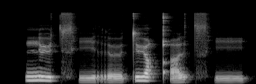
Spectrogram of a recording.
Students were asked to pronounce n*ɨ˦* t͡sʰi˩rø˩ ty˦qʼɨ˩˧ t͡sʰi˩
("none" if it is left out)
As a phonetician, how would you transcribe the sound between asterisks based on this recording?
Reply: y˦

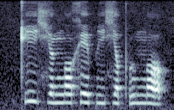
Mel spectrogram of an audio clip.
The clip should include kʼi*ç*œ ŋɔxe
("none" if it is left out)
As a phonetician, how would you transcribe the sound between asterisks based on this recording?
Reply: ç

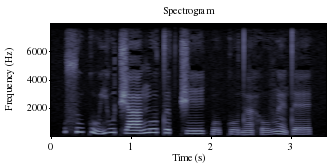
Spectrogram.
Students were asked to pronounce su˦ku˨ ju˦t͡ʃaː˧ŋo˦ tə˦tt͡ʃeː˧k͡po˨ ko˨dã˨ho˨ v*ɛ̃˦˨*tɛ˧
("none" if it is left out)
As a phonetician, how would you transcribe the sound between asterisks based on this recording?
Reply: ɛ̃˦˨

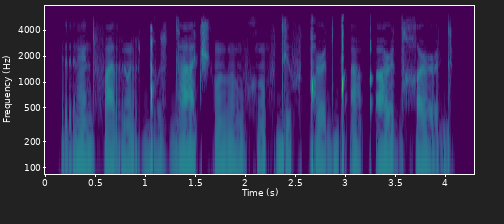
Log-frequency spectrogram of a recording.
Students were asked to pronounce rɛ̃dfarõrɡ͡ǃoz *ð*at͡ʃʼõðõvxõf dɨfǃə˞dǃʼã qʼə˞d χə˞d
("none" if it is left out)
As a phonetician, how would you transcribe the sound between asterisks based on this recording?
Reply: d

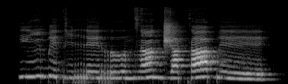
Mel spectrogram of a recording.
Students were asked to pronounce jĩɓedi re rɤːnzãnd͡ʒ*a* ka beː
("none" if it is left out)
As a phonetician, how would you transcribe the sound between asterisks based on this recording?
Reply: a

